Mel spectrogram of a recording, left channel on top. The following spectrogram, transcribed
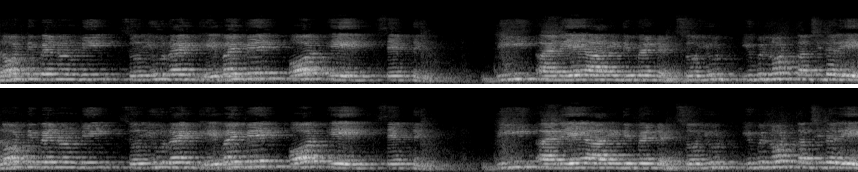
not depend on B, so you write A by B or A, same thing. B and A are independent, so you will not consider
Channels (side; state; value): both; normal; correlation 0.39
